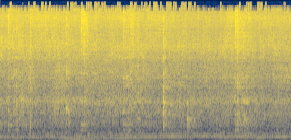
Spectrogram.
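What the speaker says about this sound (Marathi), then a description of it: "ह्याच्यामध्ये कांदा आणि टोमॅटो घालतो आहे आपल्याला हे छानपैकी आता परतून घ्यायचं आहे" Onion and tomato frying in hot oil and ghee in a kadhai for chicken biryani: a steady close sizzle runs throughout, with intermittent scraping stirs and light clatters of a spoon against the pan. No one speaks.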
